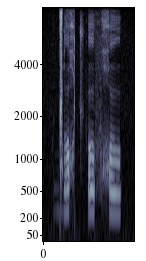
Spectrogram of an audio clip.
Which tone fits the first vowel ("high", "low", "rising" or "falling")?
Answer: high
